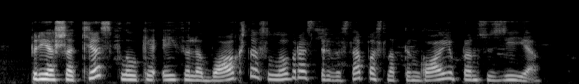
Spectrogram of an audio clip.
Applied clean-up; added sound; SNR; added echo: none; none; none; none.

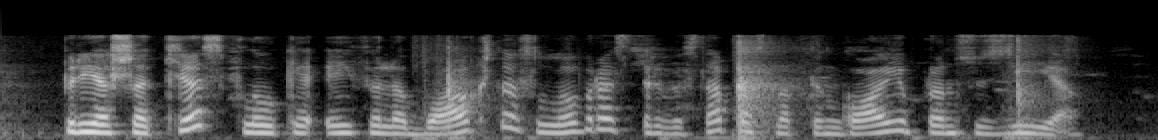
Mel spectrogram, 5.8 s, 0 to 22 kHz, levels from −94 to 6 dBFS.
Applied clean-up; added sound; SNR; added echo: none; Domestic sounds, home sounds; 15 dB; none.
